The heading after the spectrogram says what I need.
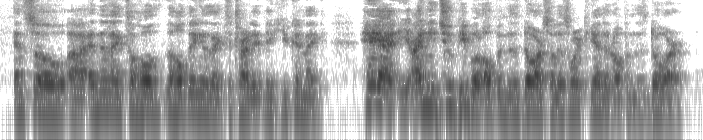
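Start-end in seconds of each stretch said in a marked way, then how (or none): none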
